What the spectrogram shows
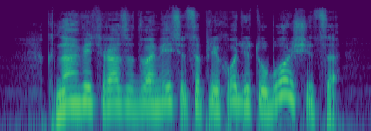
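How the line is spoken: Frightened squeak. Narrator (Russian): попытался пискнуть побледневший капрал

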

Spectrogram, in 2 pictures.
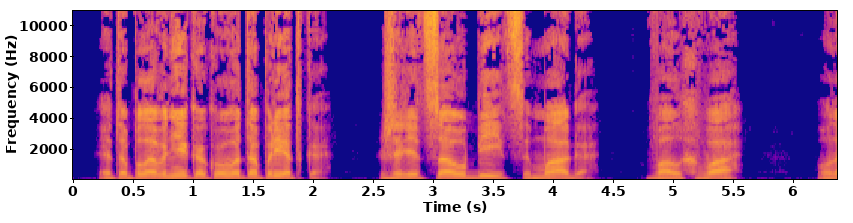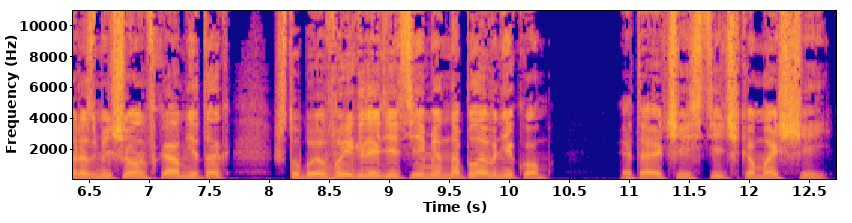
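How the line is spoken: Plain. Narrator (Russian): сказал Доул

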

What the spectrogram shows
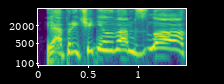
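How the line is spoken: Old man shouting. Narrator (Russian): кричал старик

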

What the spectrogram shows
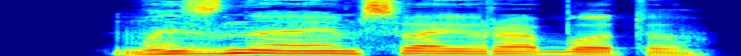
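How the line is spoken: Irritated interruption. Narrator (Russian): раздраженно прервала ее Мия

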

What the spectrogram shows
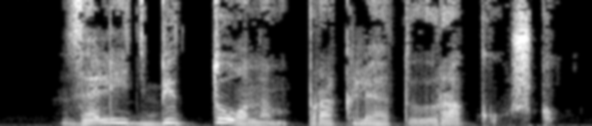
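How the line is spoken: Hoarse. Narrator (Russian): хрипло отозвался другой

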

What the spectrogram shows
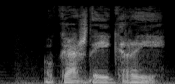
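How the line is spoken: Hiss through clenched teeth. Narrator (Russian): прошипел он сквозь стиснутые зубы

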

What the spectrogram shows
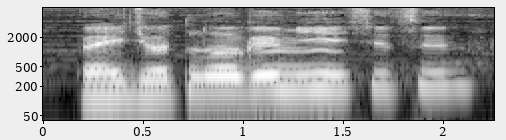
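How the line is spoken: Sobbing. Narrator (Russian): рыдала Слайти

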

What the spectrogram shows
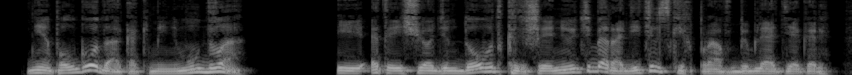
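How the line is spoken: Plain. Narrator (Russian): сказал я

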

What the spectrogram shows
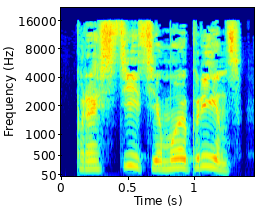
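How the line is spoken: Frightened exclamation. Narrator (Russian): воскликнул Бен, побледнев

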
